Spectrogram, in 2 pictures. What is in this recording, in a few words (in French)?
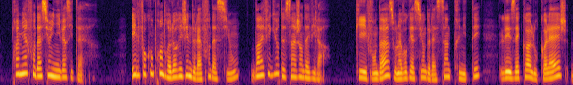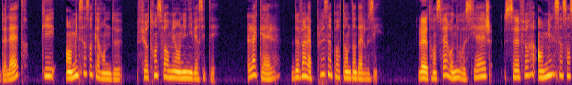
audioguia, frances; audioguia baeza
